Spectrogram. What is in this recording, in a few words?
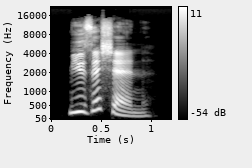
"musician", English; 3000 words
